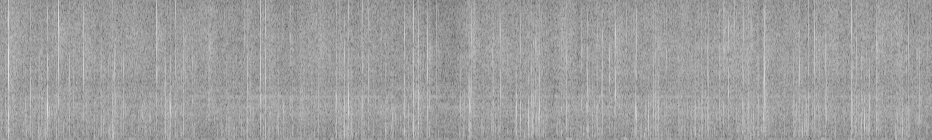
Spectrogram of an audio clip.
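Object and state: Plastic bag of artificial snow.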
